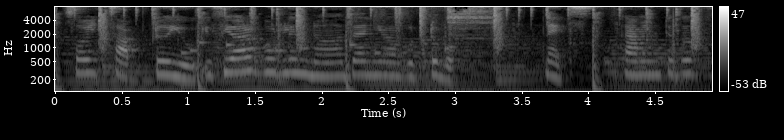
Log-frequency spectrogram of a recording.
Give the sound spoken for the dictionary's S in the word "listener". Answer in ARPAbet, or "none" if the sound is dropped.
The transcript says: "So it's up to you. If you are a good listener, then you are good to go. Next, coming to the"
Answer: none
